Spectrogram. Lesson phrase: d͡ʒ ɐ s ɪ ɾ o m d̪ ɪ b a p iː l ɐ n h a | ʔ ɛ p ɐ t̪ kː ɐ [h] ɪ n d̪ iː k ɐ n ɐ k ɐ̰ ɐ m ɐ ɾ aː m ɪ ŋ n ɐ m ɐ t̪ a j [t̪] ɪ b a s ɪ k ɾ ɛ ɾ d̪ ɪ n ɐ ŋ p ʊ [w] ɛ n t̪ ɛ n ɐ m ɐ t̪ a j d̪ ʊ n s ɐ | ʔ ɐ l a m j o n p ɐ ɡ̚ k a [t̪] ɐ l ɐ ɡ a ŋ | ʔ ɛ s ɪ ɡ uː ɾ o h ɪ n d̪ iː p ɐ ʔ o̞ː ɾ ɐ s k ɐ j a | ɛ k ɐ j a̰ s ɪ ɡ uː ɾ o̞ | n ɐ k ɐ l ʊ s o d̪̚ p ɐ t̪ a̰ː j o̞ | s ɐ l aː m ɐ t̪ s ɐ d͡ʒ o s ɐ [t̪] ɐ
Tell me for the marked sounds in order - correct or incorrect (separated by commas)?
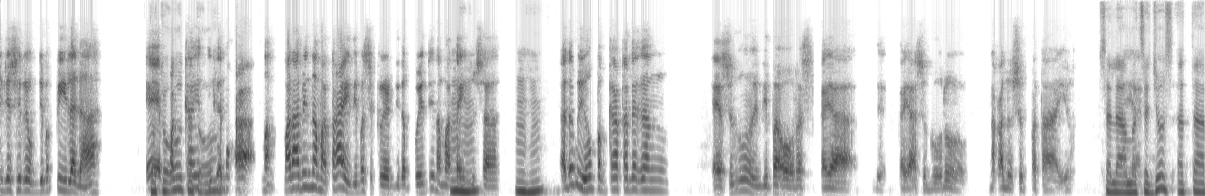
correct, incorrect, correct, correct, correct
